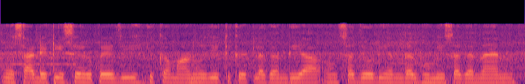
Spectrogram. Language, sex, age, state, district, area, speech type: Sindhi, female, 45-60, Delhi, South Delhi, urban, spontaneous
